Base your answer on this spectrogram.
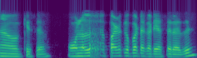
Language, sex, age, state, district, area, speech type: Tamil, male, 18-30, Tamil Nadu, Viluppuram, urban, conversation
